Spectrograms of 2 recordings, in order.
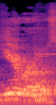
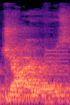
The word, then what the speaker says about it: gyros: I believe Arby's has stepped out of the roast beef realm because they now have gyros, if you're going to say it correctly, or gyros, as everybody says.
